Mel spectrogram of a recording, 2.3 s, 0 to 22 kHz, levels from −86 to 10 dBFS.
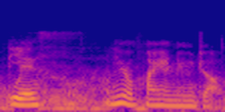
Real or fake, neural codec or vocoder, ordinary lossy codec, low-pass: fake; codec, 16 kHz, 1 kbps, FreqCodec, larger model; none; none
